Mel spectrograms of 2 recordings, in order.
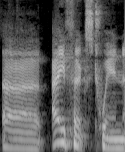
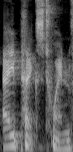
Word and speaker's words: Aphex Twin: I only recently discovered that it's Aphex Twin and not Apex Twin.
